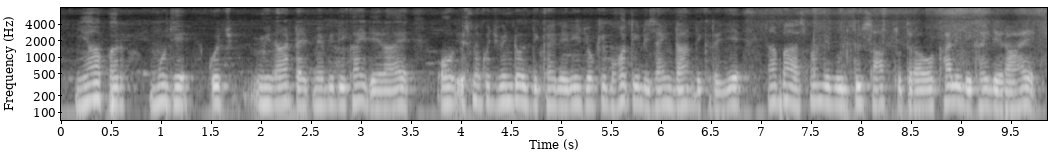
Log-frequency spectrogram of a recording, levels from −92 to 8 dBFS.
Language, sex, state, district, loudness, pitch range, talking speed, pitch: Hindi, male, Jharkhand, Jamtara, -15 LUFS, 130-150 Hz, 220 wpm, 140 Hz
